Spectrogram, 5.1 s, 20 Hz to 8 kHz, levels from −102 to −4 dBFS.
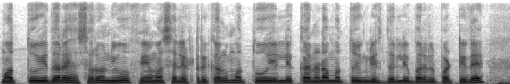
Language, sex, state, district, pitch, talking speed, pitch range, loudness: Kannada, female, Karnataka, Bidar, 170 Hz, 165 wpm, 160-170 Hz, -14 LUFS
